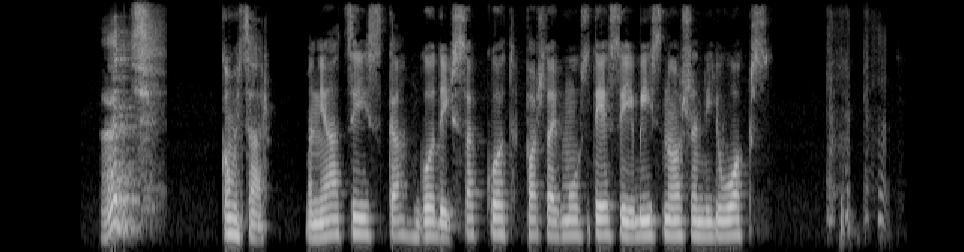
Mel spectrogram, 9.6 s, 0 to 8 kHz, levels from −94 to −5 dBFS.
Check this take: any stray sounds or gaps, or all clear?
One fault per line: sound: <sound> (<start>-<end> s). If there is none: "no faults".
sound: sneeze (1.0-1.7 s)
sound: cough (8.2-8.9 s)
